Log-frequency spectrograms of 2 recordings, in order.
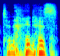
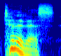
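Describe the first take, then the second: First: The word ends like 'itis', tin-EYE-tis. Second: The word ends like 'itus', TIN-ih-tus. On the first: The speaker calls it wrong. "is not tinnitus" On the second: The speaker calls it right. "but tinnitus"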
